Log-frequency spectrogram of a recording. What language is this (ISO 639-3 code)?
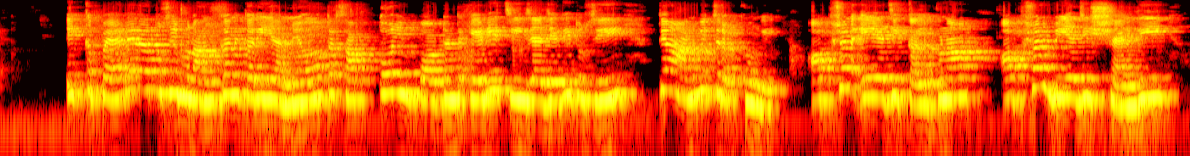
pan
